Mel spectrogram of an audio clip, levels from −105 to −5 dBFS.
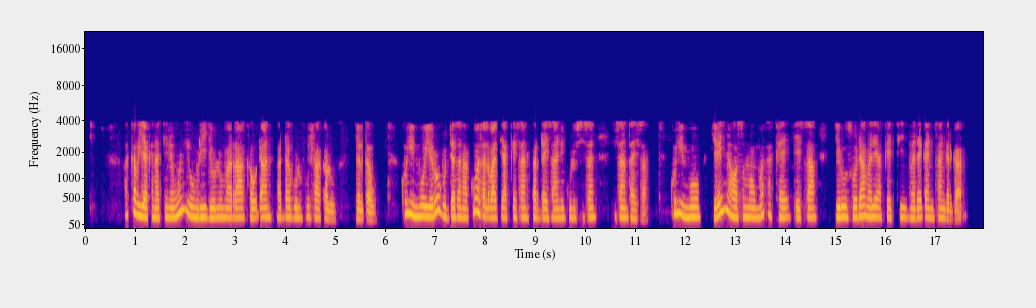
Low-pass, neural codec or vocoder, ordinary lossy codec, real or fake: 7.2 kHz; none; AAC, 16 kbps; real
